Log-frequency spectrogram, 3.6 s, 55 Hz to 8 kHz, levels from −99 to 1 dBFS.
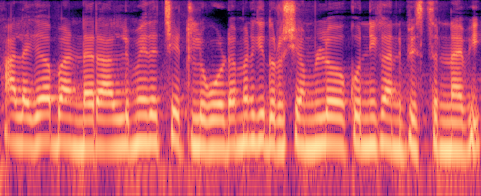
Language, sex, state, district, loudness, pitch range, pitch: Telugu, female, Andhra Pradesh, Krishna, -11 LUFS, 195-210 Hz, 200 Hz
